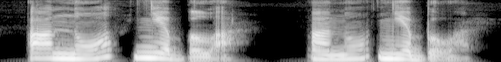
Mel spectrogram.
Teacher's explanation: The accent again falls on negative particle.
